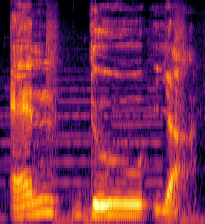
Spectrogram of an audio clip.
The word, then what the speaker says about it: 'Nduja: Now, Nduja, that word, that's pronounced Nduja.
